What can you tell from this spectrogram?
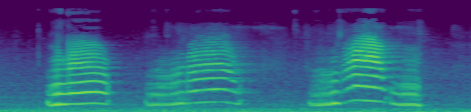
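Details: Pet cat asking for food, giving three long, clear meows in quick succession, each arching up and down in pitch with rich harmonics, the last one loudest, over a faint low background hum indoors.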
